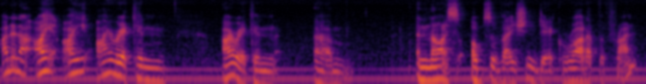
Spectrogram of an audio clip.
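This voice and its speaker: A man's voice: medium pitch, slow pace, vocal fry, slight background noise. A man with a New Zealand accent co-hosting a casual live chat, reading out viewer comments with plenty of ums. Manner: relaxed, reads out chat messages with filler ums.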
